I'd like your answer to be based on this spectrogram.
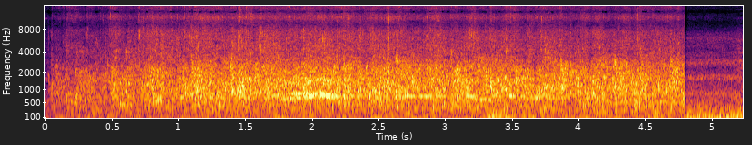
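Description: A seated audience at a Safe Shop SPS training program in Kashipur claps steadily, a dense, even wash of applause that holds for several seconds before easing off slightly near the end.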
